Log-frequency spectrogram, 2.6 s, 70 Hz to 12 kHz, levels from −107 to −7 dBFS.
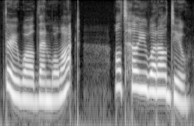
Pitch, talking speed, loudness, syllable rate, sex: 250 Hz, 230 wpm, -16 LUFS, 6.0 syllables/s, female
